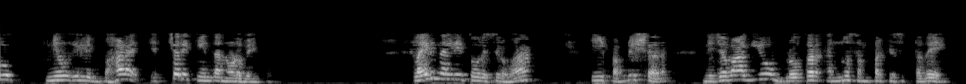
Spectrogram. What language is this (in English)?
Kannada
